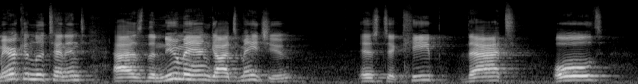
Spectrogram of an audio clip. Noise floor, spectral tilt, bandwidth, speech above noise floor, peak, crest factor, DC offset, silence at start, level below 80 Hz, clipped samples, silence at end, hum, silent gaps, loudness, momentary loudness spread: -48 dBFS; -3.5 dB/octave; 15.5 kHz; 32 dB; 0 dBFS; 18 dB; under 0.1%; 0 s; -54 dBFS; under 0.1%; 0.3 s; none; none; -16 LUFS; 13 LU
